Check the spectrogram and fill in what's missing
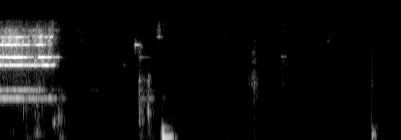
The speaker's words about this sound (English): No, actually, I just had a phone ring.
